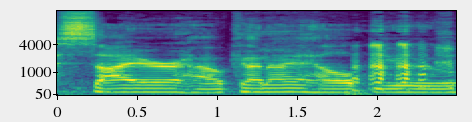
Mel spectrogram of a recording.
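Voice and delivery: put-on bored monotone voice. Acting out a goth chick who doesn't want to be there, mock-bored Squidward monotone. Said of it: "Very Squidward".

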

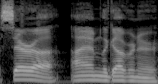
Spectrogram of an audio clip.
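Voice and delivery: ordinary delivery

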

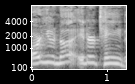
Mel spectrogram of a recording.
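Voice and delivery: high, shrill yell at full volume, acted. Recounting a player who yelled out during a round: retelling a full-lung yell. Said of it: "at the top of his lungs".

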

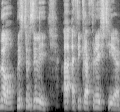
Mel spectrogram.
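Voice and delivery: very bad, put-on Scottish accent. Retelling a man's words from a show, in a terrible put-on Scottish accent. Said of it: "putting on the worst Scottish accent I've ever heard".

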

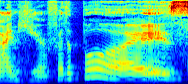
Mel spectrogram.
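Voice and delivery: put-on creepy voice. Recapping a scene where Chelsea shows up at the door; creepy Chelsea voice. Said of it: "Creepily saying".

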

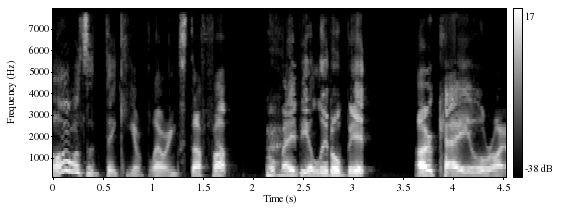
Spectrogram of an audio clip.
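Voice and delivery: put-on high Australian accent with swooping, swinging pitch. Voicing a character copied from online videos, Aussie accent. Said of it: "I particularly like doing the Aussie guy ... And he's like".

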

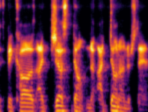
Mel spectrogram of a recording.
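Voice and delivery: a little exasperated, baffled and frustrated. Speaker admits some frustration while explaining their view, slightly frustrated. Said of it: "a little bit of frustration in my voice".

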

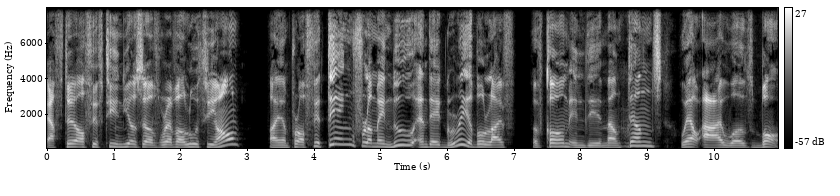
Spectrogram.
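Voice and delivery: put-on French accent. Narrating history, the speaker quotes a letter Lafayette wrote home, in Lafayette's French accent. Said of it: "You just nailed that fucking accent".

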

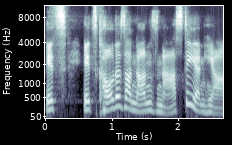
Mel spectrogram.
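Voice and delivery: put-on Swedish accent. Recalling a phrase he and his sister used to say, in a Swedish accent. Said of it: "I'm pretty good at a Swedish accent too".

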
